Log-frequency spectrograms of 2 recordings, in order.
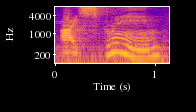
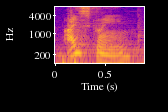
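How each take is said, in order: First: The stress falls on the second word. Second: The stress falls on the first word. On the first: It means the speaker is screaming. "the stress comes in the word scream" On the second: It names the frozen dessert. "you put the stress on the I when you talk about ice cream"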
